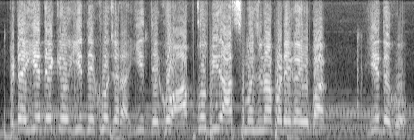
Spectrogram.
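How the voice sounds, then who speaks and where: इस्तीफ़ा दे चुका एक शिक्षक अपने पूर्व बॉस से सीधे और गुस्से में शिकायत करता है, एक ही बात बार-बार दोहराता है।. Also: male voice, very high voice, normal speed, over music. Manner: confrontational, repeats himself insistently. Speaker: teacher who resigned from an ed-tech company. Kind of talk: heated complaint addressed to a former boss.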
